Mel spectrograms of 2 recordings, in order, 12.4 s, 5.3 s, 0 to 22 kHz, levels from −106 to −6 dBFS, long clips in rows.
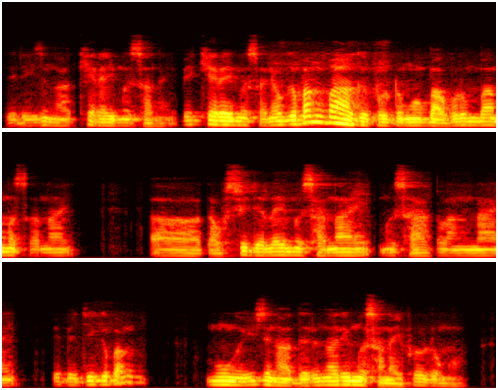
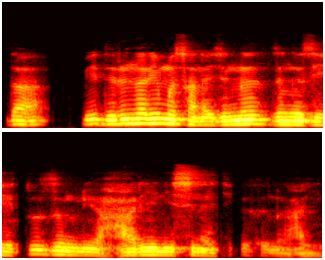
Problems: low volume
